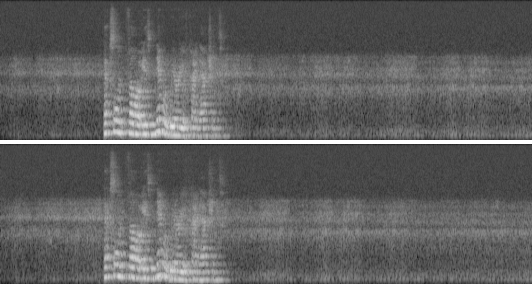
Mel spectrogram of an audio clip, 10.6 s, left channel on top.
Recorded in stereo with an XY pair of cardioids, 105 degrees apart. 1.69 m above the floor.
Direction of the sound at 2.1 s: 40° left.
